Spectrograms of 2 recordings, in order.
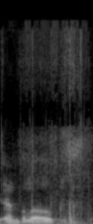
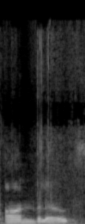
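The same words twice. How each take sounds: First: "envelopes" with EN, as in pen; EN pronunciation. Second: "Envelopes" opening with AHN; ON pronunciation. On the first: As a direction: begin "envelopes" with a short "en" sound. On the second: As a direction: say "Envelopes" starting like the word "on". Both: Shown as a demonstration. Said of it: "Do you say envelope or envelope".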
